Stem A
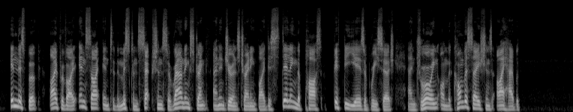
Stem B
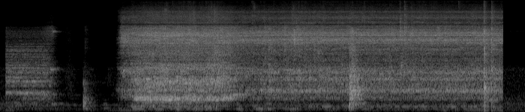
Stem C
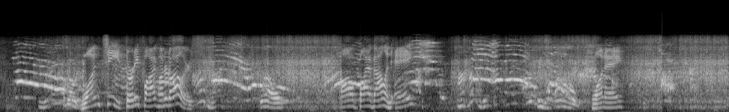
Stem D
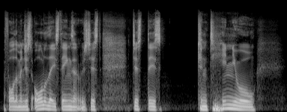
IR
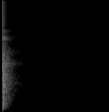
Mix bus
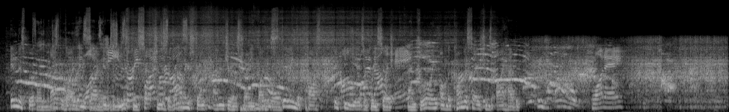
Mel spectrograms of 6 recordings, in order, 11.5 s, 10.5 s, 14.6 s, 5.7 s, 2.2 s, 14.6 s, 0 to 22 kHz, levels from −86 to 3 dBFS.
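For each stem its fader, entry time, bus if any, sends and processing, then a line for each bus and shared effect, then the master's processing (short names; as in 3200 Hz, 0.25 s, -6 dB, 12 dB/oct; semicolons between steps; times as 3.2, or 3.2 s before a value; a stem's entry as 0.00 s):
+2.5 dB, 0.00 s, send -6.5 dB, no echo send, bell 220 Hz +5.5 dB 2.9 oct; compressor, threshold -26 dBFS, peak gain reduction 9 dB
7.3 s -6 dB -> 7.87 s -15 dB, 0.00 s, no send, echo send -16 dB, dry
-15.5 dB, 0.00 s, send -12.5 dB, echo send -20 dB, AGC gain up to 6.5 dB
-2.0 dB, 0.55 s, no send, no echo send, auto duck -12 dB, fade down 1.00 s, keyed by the first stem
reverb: on, RT60 0.50 s, pre-delay 3 ms
echo: echo 0.384 s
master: limiter -19.5 dBFS, peak gain reduction 9.5 dB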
